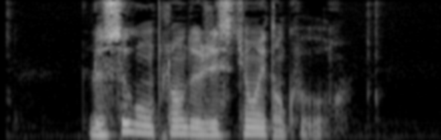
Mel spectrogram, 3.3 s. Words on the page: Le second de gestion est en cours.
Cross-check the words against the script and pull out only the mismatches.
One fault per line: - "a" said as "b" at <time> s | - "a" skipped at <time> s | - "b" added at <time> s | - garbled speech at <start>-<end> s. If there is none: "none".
- "plan" added at 1.1 s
